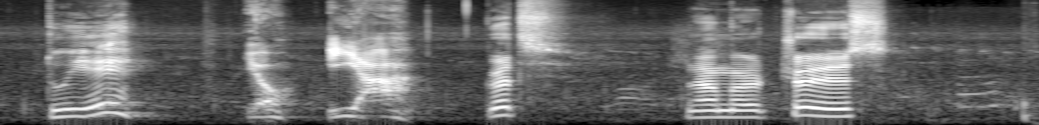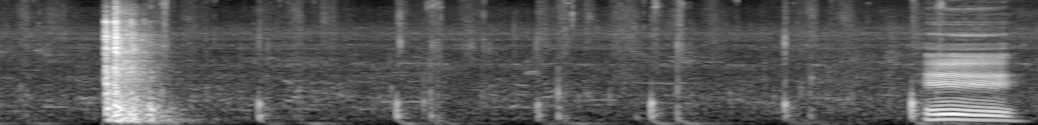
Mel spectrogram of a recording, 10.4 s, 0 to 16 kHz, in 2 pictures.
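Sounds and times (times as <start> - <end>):
speech: 0.2 - 4.5
door slamming: 5.7 - 6.2.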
